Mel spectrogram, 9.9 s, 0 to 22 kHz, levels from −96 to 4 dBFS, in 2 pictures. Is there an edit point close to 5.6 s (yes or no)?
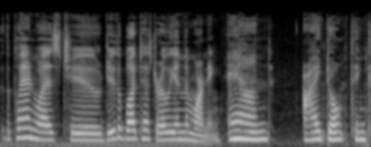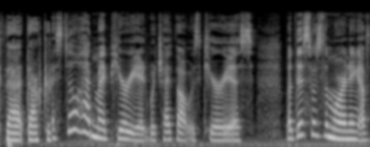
yes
